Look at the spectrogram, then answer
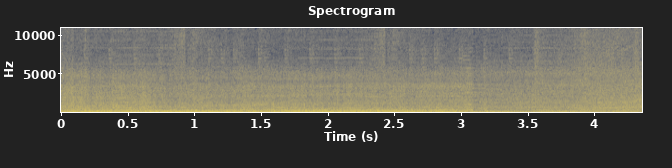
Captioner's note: engine roars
